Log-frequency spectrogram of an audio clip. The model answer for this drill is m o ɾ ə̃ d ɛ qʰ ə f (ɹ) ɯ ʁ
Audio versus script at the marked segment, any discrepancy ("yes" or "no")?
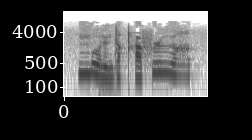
no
